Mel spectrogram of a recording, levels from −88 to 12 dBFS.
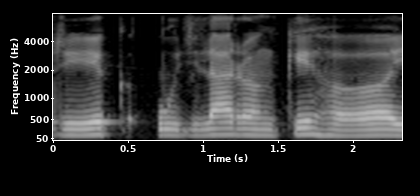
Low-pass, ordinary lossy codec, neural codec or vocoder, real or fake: none; none; none; real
